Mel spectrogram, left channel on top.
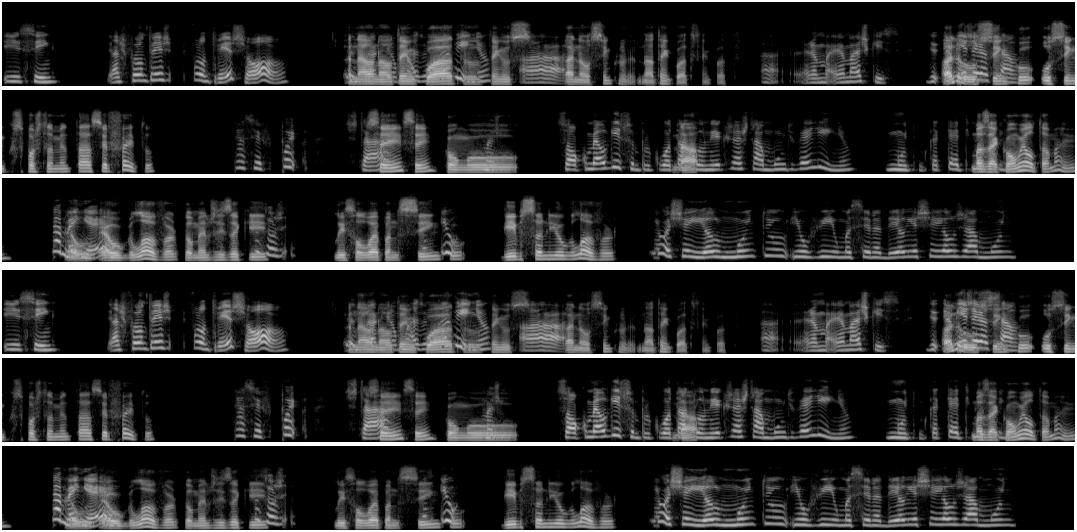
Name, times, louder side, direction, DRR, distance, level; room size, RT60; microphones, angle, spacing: voice 1, 0.0-0.6 1.1-2.9 3.4-4.9 5.2-5.7 7.6-9.0 9.2-10.2 13.1-13.7 14.2-14.7 15.5-15.8 16.3-19.3 19.6-20.8 22.0-22.6 24.1-24.3 25.7-26.0 28.0-31.6, right 3 dB, 30° right, 7.0 m, -27 dB
voice 2, 3.4-5.3 5.6-7.2 9.4-12.3 14.4-15.9 17.4-17.7 20.4-21.5 22.1-24.1 24.8-26.1 26.5-27.6, left 2 dB, 35° left, 7.2 m, -25 dB
open air
head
